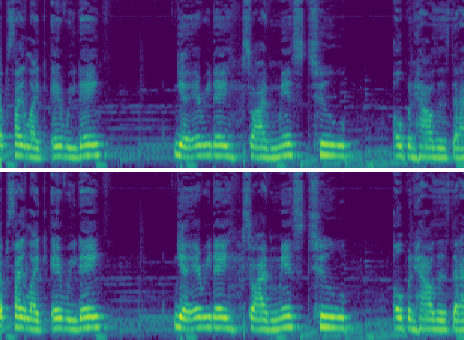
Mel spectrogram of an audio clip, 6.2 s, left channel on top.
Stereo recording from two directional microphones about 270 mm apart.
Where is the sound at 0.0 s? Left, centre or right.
Centre.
